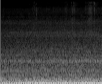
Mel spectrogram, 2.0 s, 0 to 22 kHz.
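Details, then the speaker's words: 2007 Hyundai Azera 3.8 V6 with 198,000 miles, just started with a check engine light on: smooth, even low rumble with no knocks, ticks or misses; runs steady and healthy. "God, it runs just as good as mine does. Oh, yeah. That's the crazy thing about these 3.8s and these Hyundai. You just can't you just can't kill them, man."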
